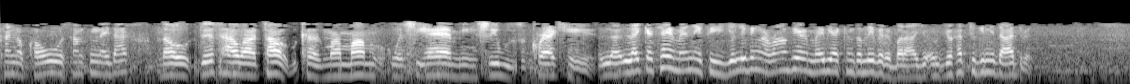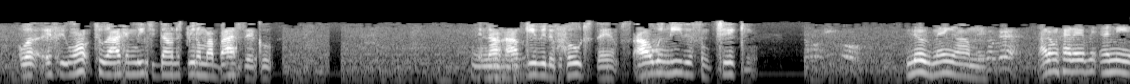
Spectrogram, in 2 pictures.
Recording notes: …'s Personal Prank Phone Calls Collection.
